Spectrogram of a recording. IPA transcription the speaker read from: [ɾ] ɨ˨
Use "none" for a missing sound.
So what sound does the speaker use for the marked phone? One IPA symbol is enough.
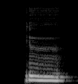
ɾ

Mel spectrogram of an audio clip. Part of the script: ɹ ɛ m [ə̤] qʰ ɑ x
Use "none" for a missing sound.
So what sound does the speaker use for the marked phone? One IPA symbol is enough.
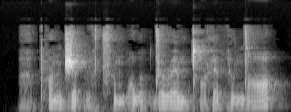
ə̤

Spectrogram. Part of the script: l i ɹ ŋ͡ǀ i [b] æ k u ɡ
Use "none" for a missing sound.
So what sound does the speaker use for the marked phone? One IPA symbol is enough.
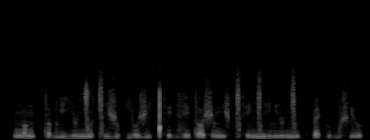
pː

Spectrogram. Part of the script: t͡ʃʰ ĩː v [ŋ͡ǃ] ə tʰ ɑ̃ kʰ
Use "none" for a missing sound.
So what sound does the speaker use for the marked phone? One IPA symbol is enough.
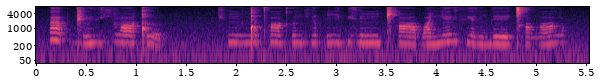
ŋ͡ǃ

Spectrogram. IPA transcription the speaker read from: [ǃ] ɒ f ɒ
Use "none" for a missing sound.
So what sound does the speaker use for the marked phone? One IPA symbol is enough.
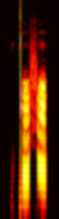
ǃ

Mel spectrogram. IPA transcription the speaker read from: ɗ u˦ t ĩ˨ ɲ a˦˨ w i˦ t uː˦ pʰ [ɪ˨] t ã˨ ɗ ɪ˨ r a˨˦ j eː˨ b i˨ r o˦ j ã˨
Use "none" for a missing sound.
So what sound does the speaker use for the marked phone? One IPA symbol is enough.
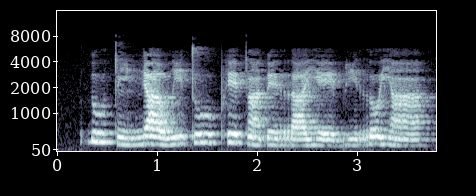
ɪ˦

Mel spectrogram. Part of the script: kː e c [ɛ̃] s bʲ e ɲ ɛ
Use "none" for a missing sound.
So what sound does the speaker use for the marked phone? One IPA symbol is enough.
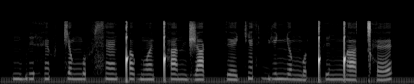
ẽ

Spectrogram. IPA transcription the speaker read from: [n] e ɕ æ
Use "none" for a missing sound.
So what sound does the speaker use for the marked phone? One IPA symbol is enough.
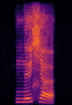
n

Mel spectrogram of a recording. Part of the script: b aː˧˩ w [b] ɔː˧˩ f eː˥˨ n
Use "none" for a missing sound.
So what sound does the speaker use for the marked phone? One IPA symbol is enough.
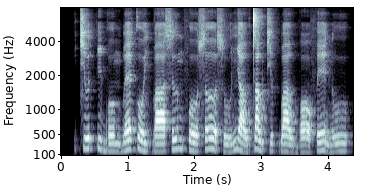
b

